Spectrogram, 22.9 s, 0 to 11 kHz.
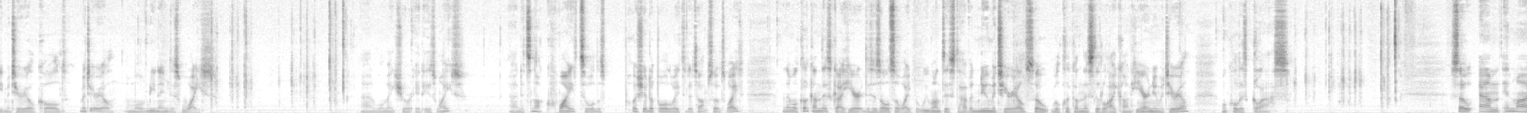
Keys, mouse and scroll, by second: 0.7-1.0 scroll up 2, 1.0-2.1 middle drag, 2.1-6.2 drag, 5.0 Return, 6.8 click, 11.5 click, 17.5 click, 18.3-22.9 drag, 20.3 s, 20.8 Return, 21.8 scroll up 1.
